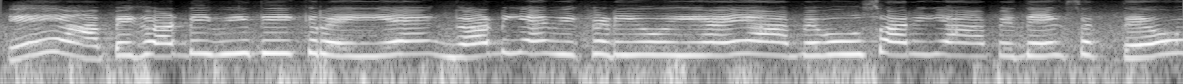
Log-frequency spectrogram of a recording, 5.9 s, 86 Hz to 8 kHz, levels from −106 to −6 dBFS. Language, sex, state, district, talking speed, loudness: Hindi, female, Haryana, Jhajjar, 215 wpm, -14 LUFS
